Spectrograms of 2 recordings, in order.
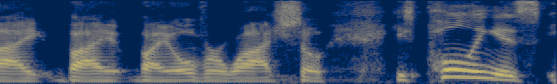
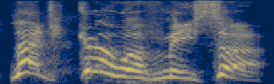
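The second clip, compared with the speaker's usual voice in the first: very high, loud panicked protest; a pinned courier shouting to be freed; panicked gentleman; 14 semitones higher, 5 dB louder than usual. Acted. Courier yelling at the man pinning him down, very high.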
